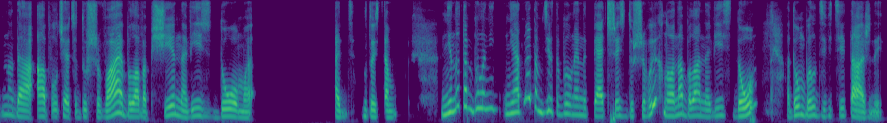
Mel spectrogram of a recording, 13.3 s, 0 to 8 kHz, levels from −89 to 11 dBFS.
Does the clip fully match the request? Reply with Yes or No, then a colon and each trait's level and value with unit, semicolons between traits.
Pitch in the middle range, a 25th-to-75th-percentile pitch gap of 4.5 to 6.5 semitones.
Yes: medium, 180 Hz; average, 4.9 semitones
